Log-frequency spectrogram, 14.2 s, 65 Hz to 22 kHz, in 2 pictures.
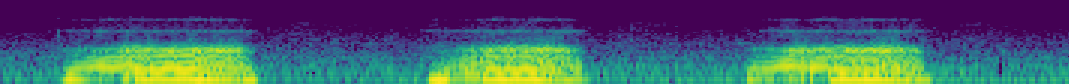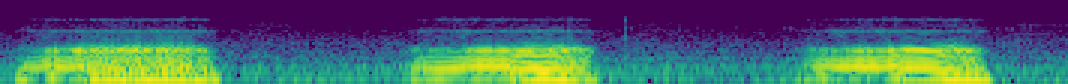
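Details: Loud, regular snoring from a girl, with a buzzing, voiced quality, about 25 breaths a minute and quiet exhalations between snores.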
